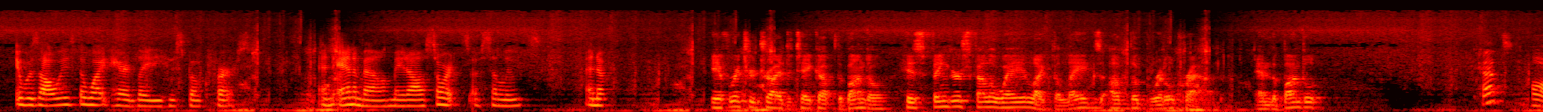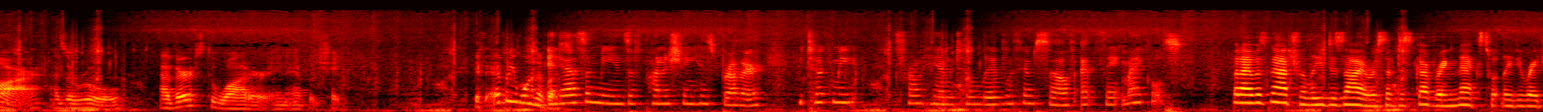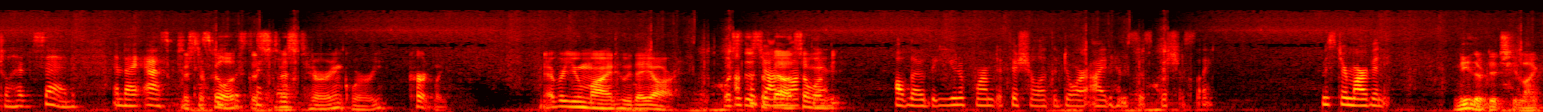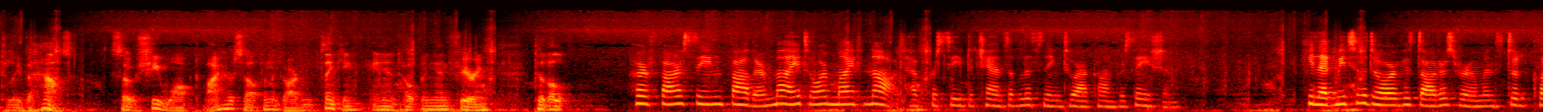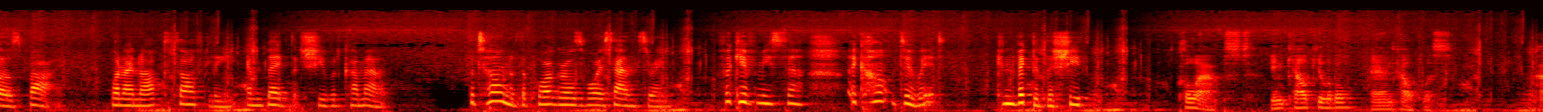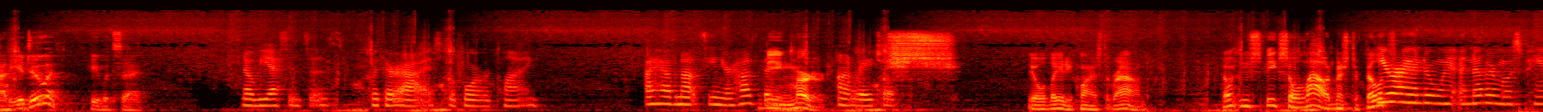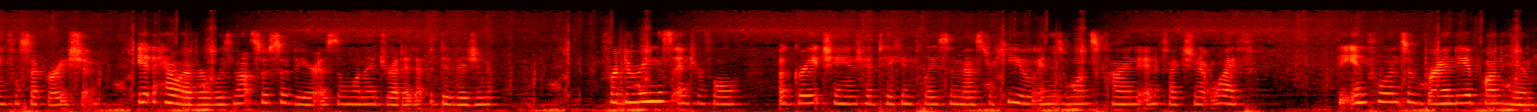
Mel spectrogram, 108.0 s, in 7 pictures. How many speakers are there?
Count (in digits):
8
